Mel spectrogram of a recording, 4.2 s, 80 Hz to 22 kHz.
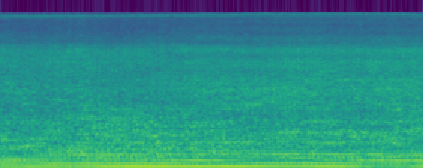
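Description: Swaraj 855 tractor's three-cylinder diesel engine running steadily at a constant pitch.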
